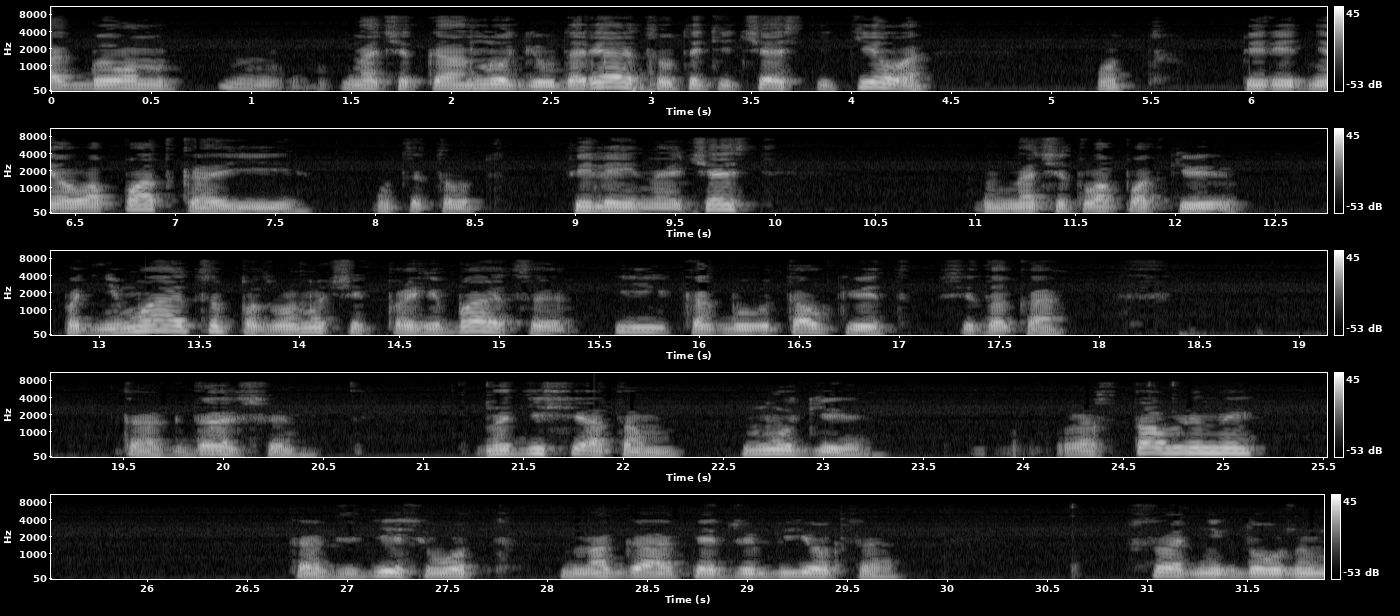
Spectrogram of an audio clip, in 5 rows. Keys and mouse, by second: 21.7 click, 25.3 click, 31.3-31.8 drag.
